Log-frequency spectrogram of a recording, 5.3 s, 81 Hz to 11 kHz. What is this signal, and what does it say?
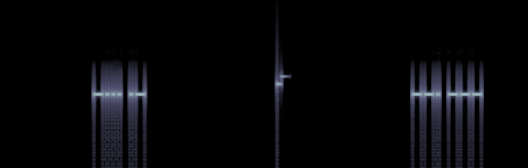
Morse code, heard as a keyed tone, about 42 wpm, 700 Hz. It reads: BA GO
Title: Top Two Letter Combinations in Words 40wpm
